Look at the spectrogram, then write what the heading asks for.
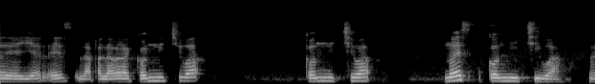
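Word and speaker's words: こんにちは: Pero atención que aquí tenemos una doble N, una doble N. Por lo tanto, no es konnichiwa, sino konnichiwa, konnichiwa. A ver, prueben ustedes. Konnichiwa.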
